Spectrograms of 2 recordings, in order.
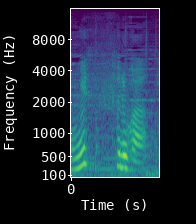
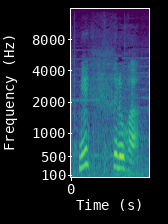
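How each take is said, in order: The two takes are said the same way.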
